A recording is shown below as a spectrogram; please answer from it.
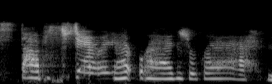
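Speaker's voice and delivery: high, slowly stretched outcry. Voicing a guy running out of an alleyway at the players: screaming. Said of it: "starts running out of an alleyway screaming".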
